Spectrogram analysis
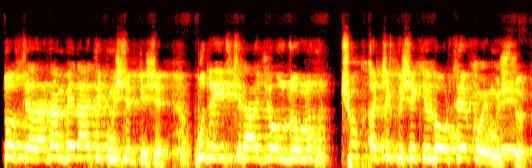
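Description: A man's voice: very high voice, fairly quick, a bit bright, a little hiss or hum. A man arguing insistently as a council member in a heated political debate, often repeating himself. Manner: argumentative, insistent, repetitive. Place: large indoor meeting hall. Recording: echoey council hall microphone.

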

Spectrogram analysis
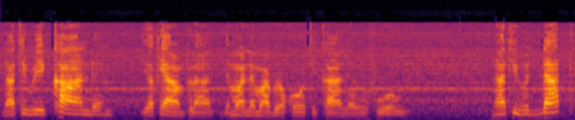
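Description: A man's voice: mid-range voice, moderate pace, pushed and bright, far from the mic. An older Jamaican man talks in casual rasta-style patois, driving points home by repeating them. He is recorded outdoors by a roadside, a little away from the mic, with faint noise around him. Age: older, about 60s. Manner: emphatic, repeats phrases. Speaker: farmer being interviewed.

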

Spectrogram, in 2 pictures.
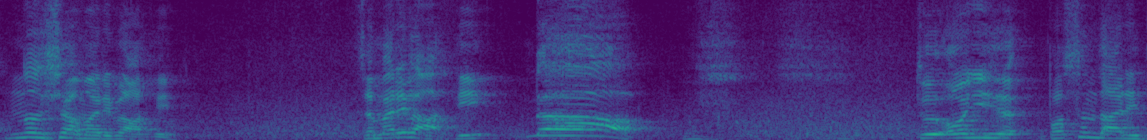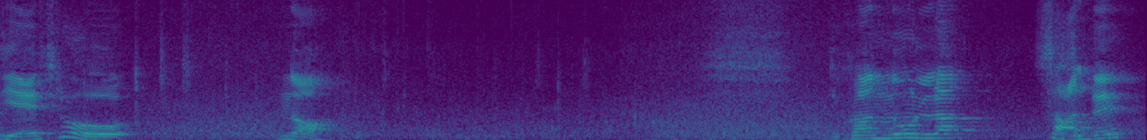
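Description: A man's voice: high voice, bright, forceful tone, roomy sound, a little hiss or hum. A man playing a video game, chatting playfully and reading the game's text aloud. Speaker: gamer. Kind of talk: Let's Play commentary.

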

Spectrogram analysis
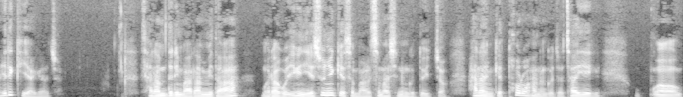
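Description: Man, middle-aged, very dark mellow tone, dry sound, emphatic Bible lecture, rhetorical questions. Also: medium pitch, dry recording. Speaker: Bible character teacher. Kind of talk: lecture on Bible Chinese characters.

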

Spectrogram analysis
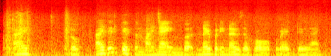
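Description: A man with a soft voice that people often take for a woman's, chatting casually on a live stream at home and thanking his viewers. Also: mid-range voice, animated, brisk. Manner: chatty and rambling, thanks viewers while eating. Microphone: desk microphone. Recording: clear background noise on the stream mic.

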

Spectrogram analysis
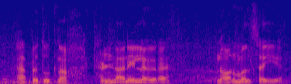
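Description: With a crowd audible behind him, a travel vlogger speaks a little fast in a medium-pitched voice, narrating his trip outdoors and inside a limestone cave. He's chatty and excitable, sprinkling in English phrases, while the audio quality is dull.

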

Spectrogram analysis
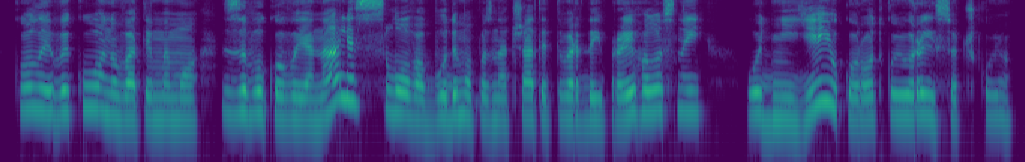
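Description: A woman from Ukraine working as a kindergarten teacher, leading a children's literacy lesson in slow, clear, drawn-out speech. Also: mid-range voice, warm tone, no room sound, studio quality.

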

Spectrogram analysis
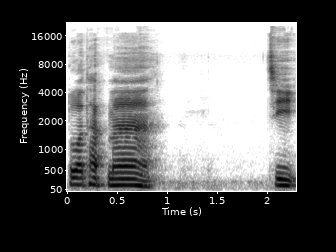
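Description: A man teaching a casual online Japanese lesson, slowly repeating syllables and explaining each sound in a friendly, informal way. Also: a little mellow.

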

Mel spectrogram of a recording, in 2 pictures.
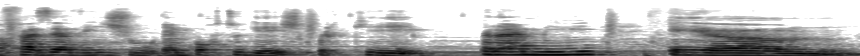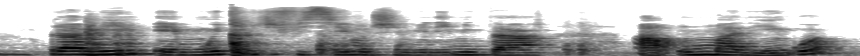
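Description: A French woman in her twenties, speaking with a French accent, answers viewer comments on camera as a vlogger in a small, echoey indoor room. Her mid-range voice has a darkish tone, and she sounds hesitant, pausing often, filling gaps with fillers and slipping into English.

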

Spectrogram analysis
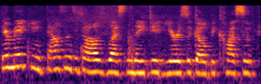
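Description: Woman, 50s, resident, earnest probing questions, somewhat high voice, distant, echoey room. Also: a little fast, a little mellow, a little hiss or hum. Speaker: resident speaking at public comment. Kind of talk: public meeting exchange. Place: public meeting room.

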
